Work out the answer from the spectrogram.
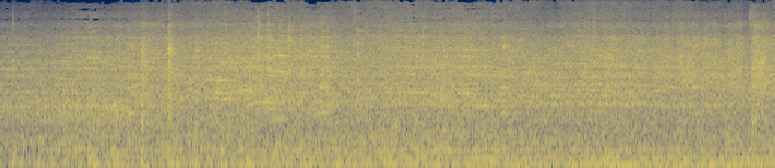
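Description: Tank cars and boxcars of a long freight train rolling past: a steady rumble of steel wheels on the rails with occasional clicks.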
